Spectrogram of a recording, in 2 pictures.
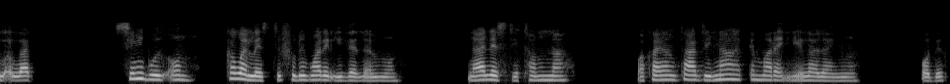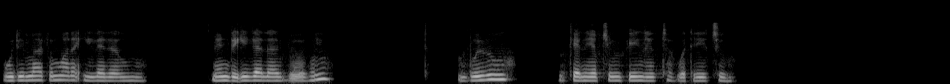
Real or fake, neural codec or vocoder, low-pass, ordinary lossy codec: fake; codec, 16 kHz, 0.5 kbps, FunCodec, trained on LibriTTS, 25 frames a second; 7.2 kHz; Opus, 16 kbps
